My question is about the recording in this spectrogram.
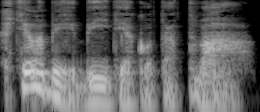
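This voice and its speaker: A man voicing a sharp-tongued pregnant noblewoman. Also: a bass voice, huge pitch swings, gravelly, slightly rough, pitched below the performer's own voice, exaggerated voice. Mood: coaxing, earnest. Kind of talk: audiobook character reading.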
